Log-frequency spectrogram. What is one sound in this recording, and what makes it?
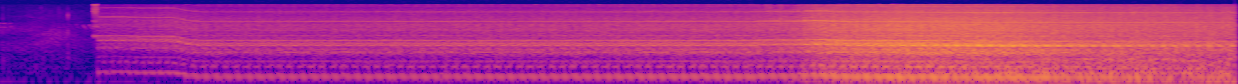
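A train horn sounds a long, steady chord that grows louder as a train approaches.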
